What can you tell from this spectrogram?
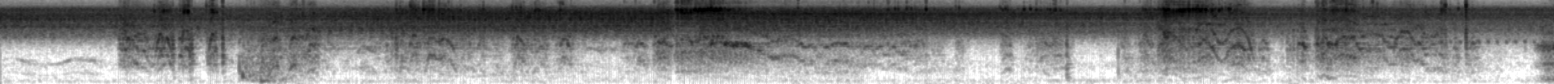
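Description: A fishing reel's drag squealing as a hooked striped bass pulls line off against the bent rod, surging louder about five and nine seconds in.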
